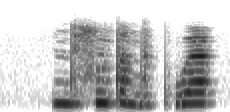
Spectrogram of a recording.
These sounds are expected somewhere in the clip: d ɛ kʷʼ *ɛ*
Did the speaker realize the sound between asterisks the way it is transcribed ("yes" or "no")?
no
